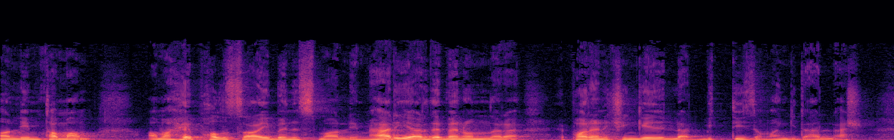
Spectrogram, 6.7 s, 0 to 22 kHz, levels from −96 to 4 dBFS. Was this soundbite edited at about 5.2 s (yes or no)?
no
